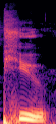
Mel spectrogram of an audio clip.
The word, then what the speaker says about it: Pugh: joined the cast lawrence pugh raymie malik and benny day florence pew romney malik and benny saftey join the captain is how that's pronounced how is that any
